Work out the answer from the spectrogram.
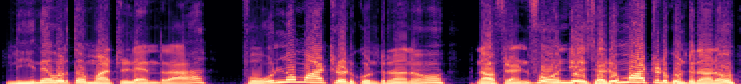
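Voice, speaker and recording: A man hosting and voicing his own game story video in a lively, fast way. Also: high-pitched, dry recording. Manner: lively, talks fast to the viewers and the characters. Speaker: host and narrator. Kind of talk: gameplay story voice-over.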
